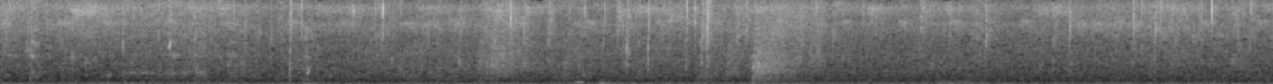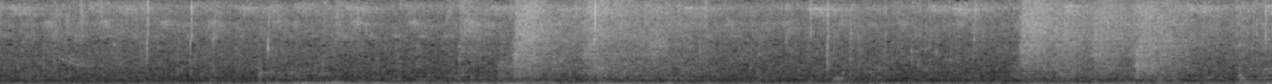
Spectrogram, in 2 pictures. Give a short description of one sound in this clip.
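Monkeys splash and wade through shallow water.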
